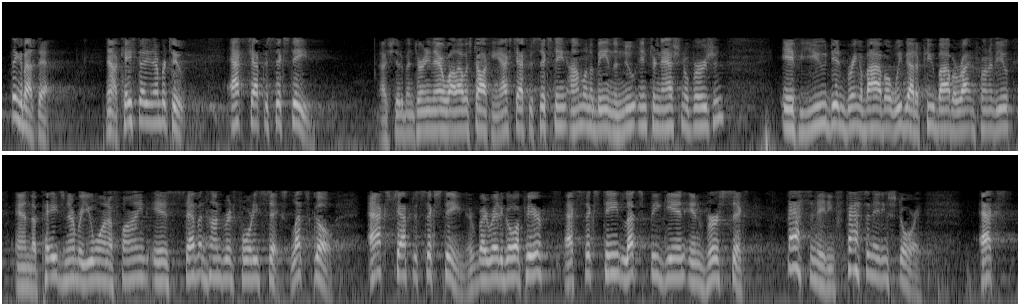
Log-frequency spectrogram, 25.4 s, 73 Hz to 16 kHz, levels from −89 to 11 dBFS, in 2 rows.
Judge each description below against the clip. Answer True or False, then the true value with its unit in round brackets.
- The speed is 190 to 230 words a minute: True (195 wpm)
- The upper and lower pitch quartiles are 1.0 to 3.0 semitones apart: False (3.4 semitones)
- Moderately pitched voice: True (180 Hz)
